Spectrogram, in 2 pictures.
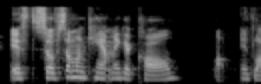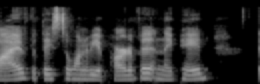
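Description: In a North Dakota accent, a woman speaks at a fairly low pitch and a fairly quick pace with fairly even intonation. The background is quiet. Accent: northern US (North Dakota). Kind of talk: casual interview chat.

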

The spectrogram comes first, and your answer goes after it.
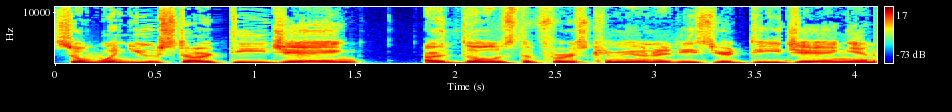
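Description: The speaker uses an ordinary speaking voice at a moderate pace. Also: man. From Canada, Toronto. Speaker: podcast host and stand-up comedian. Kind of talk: interview.

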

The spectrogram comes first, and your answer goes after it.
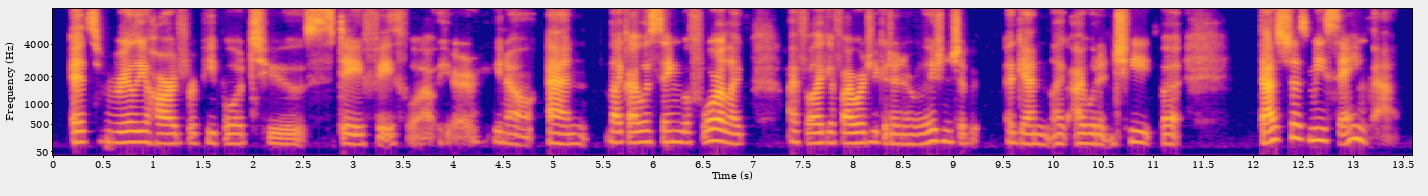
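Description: A normal speaking voice from a woman, fairly low in pitch, with fairly even intonation and a fairly slow pace, in a dry, close sound with no echo and a very clean recording with a silent background. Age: 30s. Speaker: podcast co-host and baker. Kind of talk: casual chat.

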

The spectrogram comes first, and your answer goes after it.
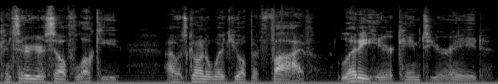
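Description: A man's put-on character voice at a fairly quick pace, with clear background noise. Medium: read story.

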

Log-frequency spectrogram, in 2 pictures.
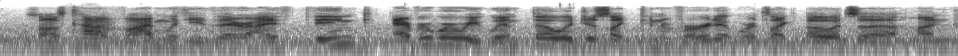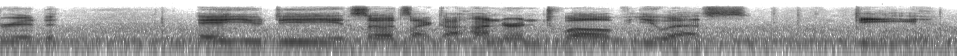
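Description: Over noticeable background noise, a man talks at a fairly quick pace. His pitch is fairly high, with ordinary variation. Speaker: friend of the hosts. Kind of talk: voice memo. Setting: in a car.

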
